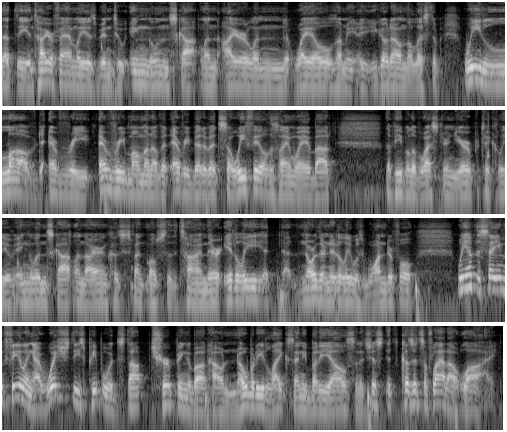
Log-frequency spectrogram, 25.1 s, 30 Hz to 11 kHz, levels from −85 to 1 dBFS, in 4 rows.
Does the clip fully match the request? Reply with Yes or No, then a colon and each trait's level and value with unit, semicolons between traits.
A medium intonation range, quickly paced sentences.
Yes: average, 3.8 semitones; fast, 210 wpm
